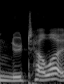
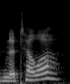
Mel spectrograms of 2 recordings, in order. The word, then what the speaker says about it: Nutella: You know, some Americans say Nutella instead of Nutella, which is so funny because it just implies to me, like, do you say newt instead of nut?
